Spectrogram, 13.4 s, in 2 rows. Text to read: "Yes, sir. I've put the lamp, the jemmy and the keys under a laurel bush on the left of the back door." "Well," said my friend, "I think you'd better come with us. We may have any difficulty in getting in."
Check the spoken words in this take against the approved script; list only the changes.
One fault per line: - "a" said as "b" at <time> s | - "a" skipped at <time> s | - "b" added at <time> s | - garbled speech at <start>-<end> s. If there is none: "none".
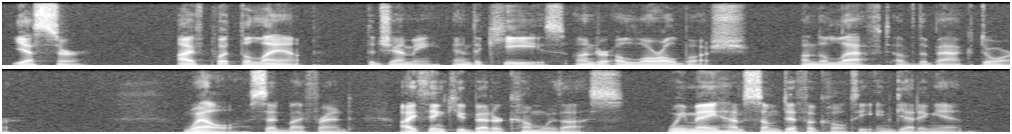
- "any" said as "some" at 11.7 s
